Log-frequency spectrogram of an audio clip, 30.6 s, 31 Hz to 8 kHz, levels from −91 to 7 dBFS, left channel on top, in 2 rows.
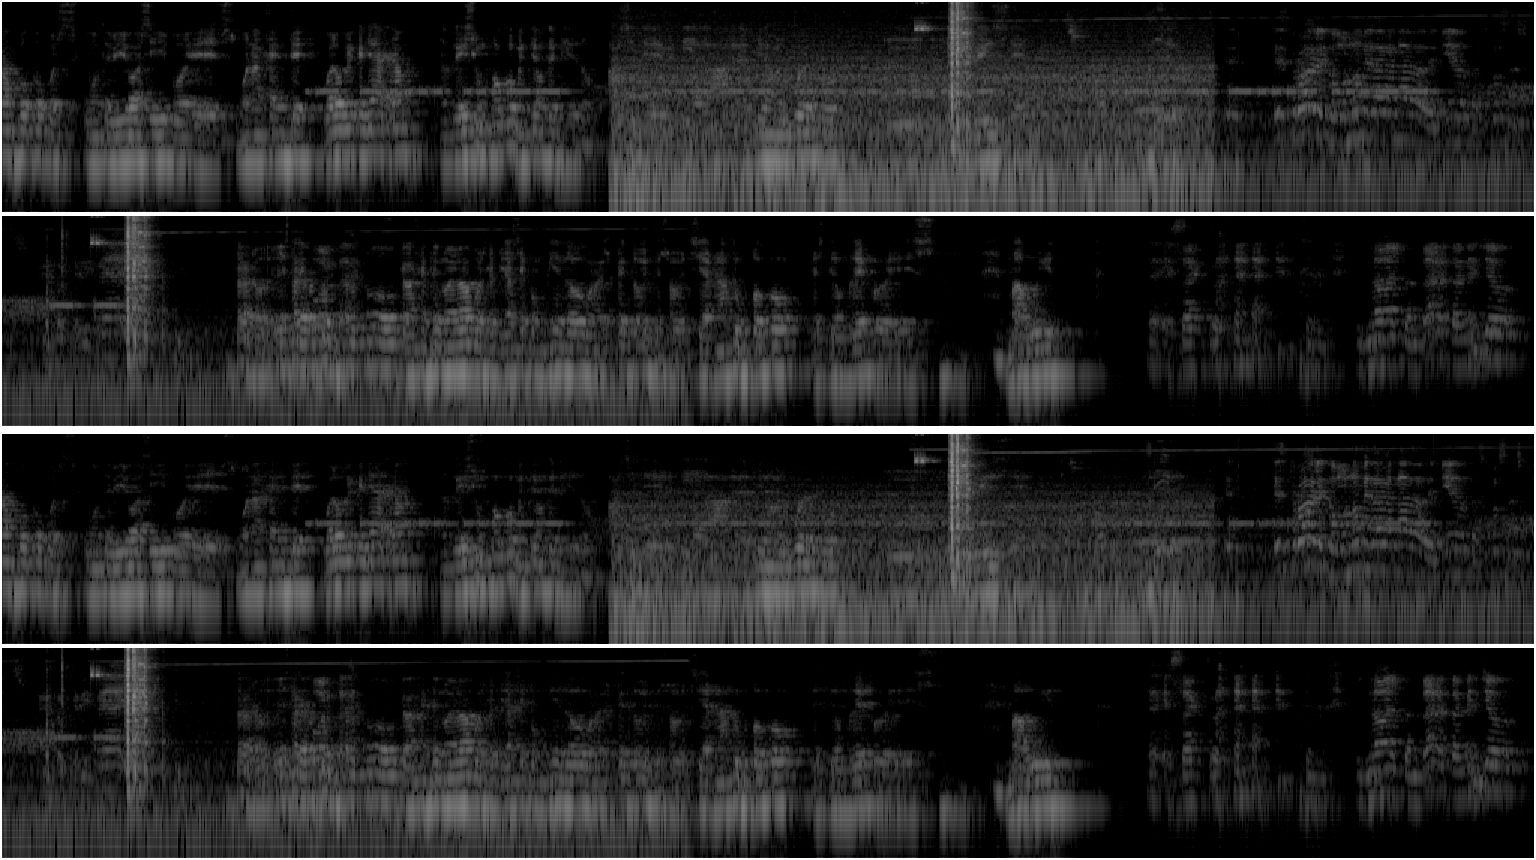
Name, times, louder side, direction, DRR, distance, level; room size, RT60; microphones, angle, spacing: voice 1, 0.0-8.5 8.8-10.4 10.7-11.8 17.6-26.3 28.3-28.5, left 2 dB, 50° left, 2 dB, 3.5 m, -57 dB
sound 1, 3.0-16.5, left 4 dB, 15° left, 5.7 m, -67 dB
sound 2, 6.1-12.2, left 4 dB, 85° left, 0.7 m, -58 dB
sound 3, 9.1-22.2, right 4 dB, 20° right, 1.0 m, -49 dB
voice 2, 11.4-11.8 12.2-12.3 12.7-17.1 18.2-18.9 26.8-30.4, right 2 dB, 40° right, 0 dB, 5.8 m, -63 dB
25.0 x 15.0 x 2.2 m, 0.65 s
head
